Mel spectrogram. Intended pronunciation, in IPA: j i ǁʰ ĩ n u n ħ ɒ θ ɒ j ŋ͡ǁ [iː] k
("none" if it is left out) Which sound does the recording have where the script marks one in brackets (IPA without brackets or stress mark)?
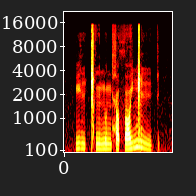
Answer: iː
